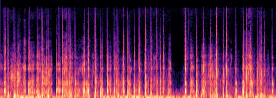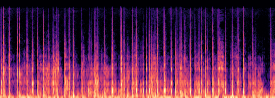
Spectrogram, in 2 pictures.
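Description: Long nails tap rapidly on the front of a small, hollow white cardboard box standing upright. The result is a dense, continuous stream of dull, hollow, low-pitched knocks with very little brightness and a brief pause near the three-second mark.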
